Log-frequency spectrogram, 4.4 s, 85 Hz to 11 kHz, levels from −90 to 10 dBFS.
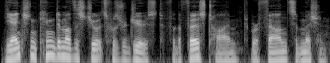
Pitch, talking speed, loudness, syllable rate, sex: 110 Hz, 205 wpm, -19 LUFS, 5.2 syllables/s, male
